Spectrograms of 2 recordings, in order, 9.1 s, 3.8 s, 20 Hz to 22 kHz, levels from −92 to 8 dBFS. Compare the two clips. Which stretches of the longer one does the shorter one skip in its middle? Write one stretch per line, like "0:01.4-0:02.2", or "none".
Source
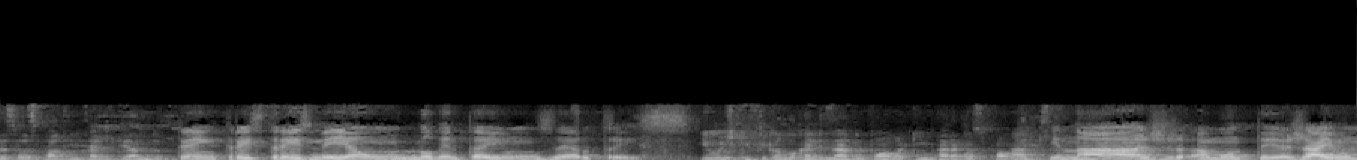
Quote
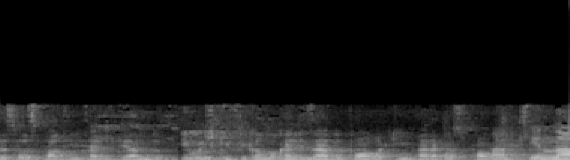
0:01.2-0:04.7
